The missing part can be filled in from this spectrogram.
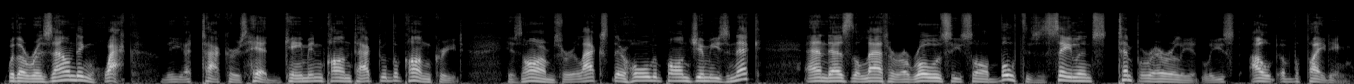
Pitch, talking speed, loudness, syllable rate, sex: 135 Hz, 170 wpm, -22 LUFS, 4.9 syllables/s, male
